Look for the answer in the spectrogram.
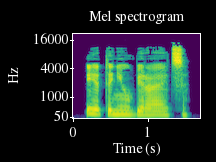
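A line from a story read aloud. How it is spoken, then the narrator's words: Sighing. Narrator (Russian): вздохнула Эбер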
